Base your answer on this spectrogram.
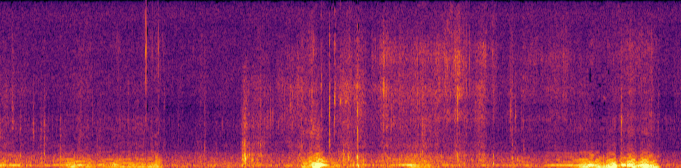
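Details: Foraging yellowjackets gathering protein for larval feeding: intermittent bursts of humming wing buzz, each a low tone with layered overtones, rising and falling as the wasps hover and move about. Brief clicks and rustles sound between bursts.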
